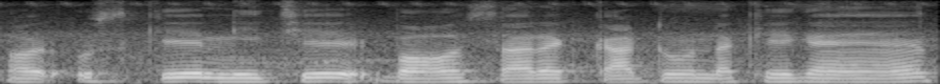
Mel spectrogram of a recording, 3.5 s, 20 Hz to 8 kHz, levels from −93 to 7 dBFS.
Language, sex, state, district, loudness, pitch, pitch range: Hindi, male, Bihar, Kaimur, -17 LUFS, 125 Hz, 120-130 Hz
